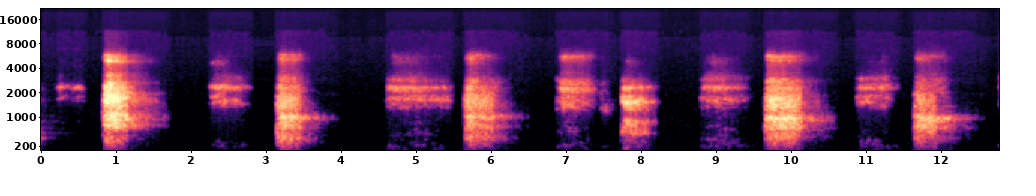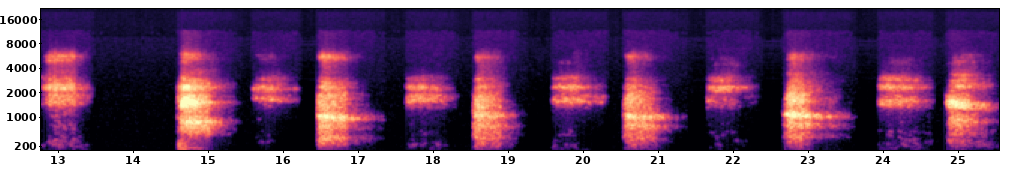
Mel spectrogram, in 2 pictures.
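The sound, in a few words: slow breathing during a plank workout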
